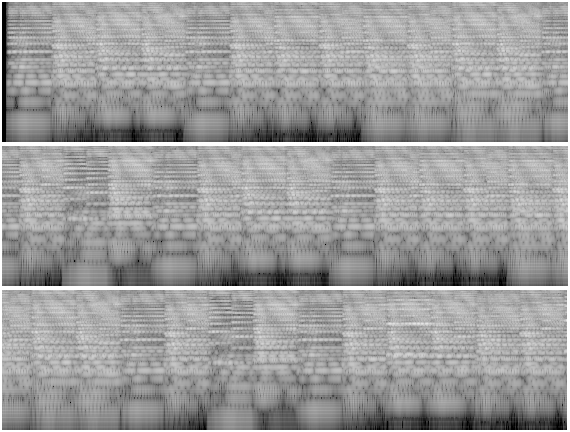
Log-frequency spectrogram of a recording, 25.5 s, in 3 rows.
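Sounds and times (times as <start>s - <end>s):
accordion: 0.1s - 25.4s.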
